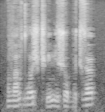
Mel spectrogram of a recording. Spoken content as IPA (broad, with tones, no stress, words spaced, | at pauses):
va˩˥vdwɤ˧˥˧ʃ t͡ʃʼi˩˥mʲo˩˥ʃo˧˩˧ bœ˩˥t͡ʃzœ˥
